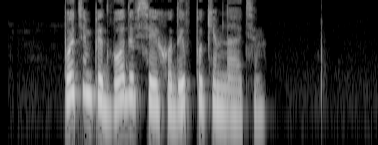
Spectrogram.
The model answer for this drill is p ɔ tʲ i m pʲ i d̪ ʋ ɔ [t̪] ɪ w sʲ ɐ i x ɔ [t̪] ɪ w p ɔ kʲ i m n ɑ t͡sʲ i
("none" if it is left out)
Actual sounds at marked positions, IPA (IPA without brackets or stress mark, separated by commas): d̪, d̪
